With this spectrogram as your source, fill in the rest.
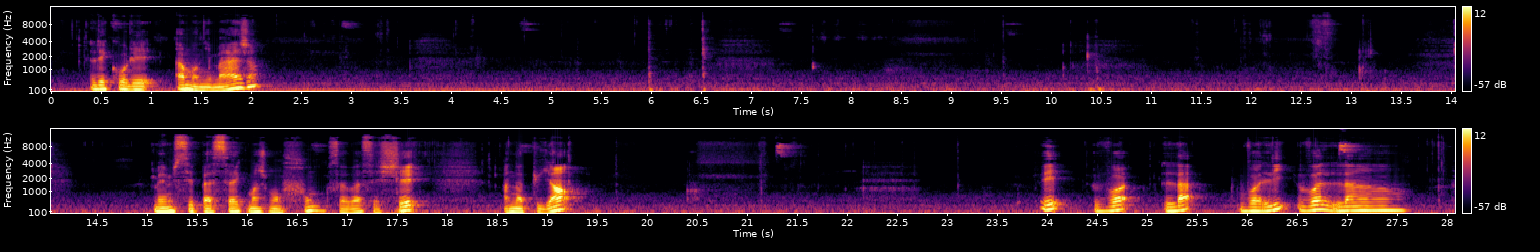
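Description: Hands handle and press pieces of card stock together.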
